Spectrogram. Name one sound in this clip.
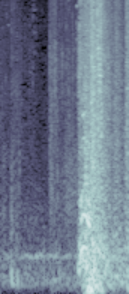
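An axe swings and strikes with a loud crash.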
